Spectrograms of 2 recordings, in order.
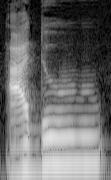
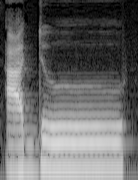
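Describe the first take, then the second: First: The final waw is short and strongly emphasized. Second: The final waw is a long, drawn-out vowel. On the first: The speaker calls it right. "cut this short to a length of one and overemphasize the waw" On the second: The speaker calls it wrong. "what you don't want to do is read it as if it's the long vowel dhamma waw"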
